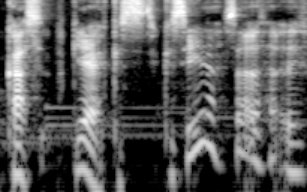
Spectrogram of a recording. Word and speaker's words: Casilla: So the people on the bench for Leeds: Alioski, Casilla, or Casilla, it is pronounced that.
